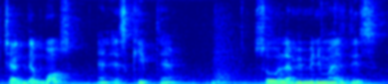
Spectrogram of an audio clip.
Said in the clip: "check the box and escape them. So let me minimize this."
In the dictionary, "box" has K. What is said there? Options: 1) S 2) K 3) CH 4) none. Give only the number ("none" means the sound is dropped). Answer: 4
